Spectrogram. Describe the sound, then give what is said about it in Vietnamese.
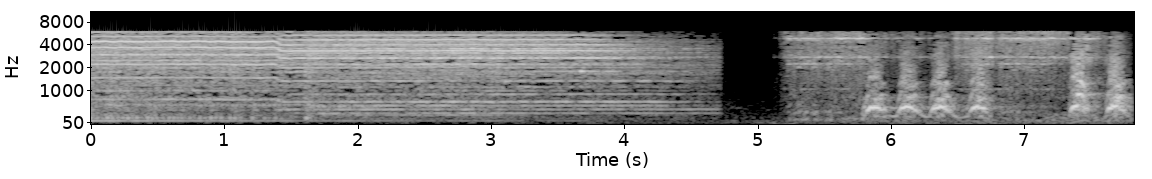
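A sustained musical passage fades to a short silence, then a dog named Khiết barks in a quick run of about five or six sharp, excited barks, fairly loud, greeting a familiar visitor at the door. “Ra mở cửa đi, con Khiết nó sủa mừng khách quen đó.”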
